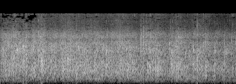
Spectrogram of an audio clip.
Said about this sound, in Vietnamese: Cho một tràng pháo tay.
